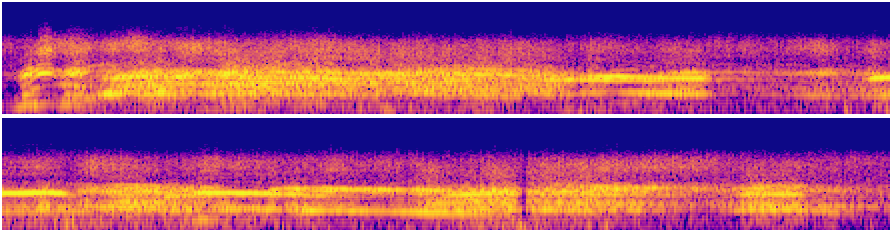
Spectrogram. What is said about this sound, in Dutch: En je hebt er ook van doen blijken door telkens en telkens weer die kreet aan te heffen die ons Nederlanders hart is gegrepen. Leven de koningin!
